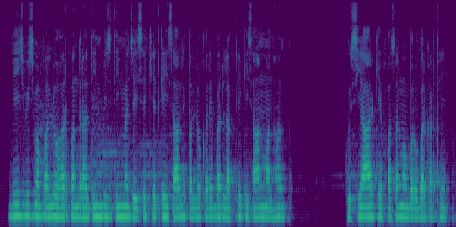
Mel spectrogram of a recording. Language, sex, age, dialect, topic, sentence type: Chhattisgarhi, male, 18-24, Western/Budati/Khatahi, banking, statement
